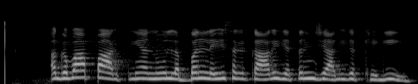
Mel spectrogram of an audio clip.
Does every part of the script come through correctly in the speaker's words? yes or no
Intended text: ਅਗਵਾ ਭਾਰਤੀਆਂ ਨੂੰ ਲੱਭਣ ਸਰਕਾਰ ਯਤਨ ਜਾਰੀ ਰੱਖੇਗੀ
no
